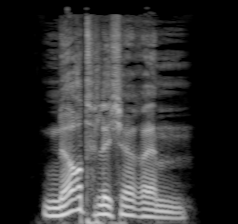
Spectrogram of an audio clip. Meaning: strong dative masculine/neuter singular comparative degree of nördlich
- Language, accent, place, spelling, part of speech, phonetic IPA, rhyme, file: German, Germany, Berlin, nördlicherem, adjective, [ˈnœʁtlɪçəʁəm], -œʁtlɪçəʁəm, De-nördlicherem.ogg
